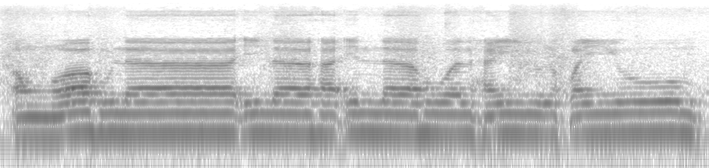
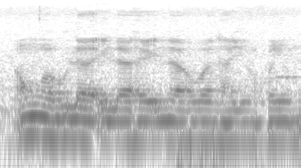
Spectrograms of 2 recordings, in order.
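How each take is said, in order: First: It is recited slowly and calmly. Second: It is recited quickly and hurriedly. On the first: Each word is pronounced clearly one by one. The speaker calls it right. "bacalah dengan tenang" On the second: The reciter wants to finish quickly. The speaker calls it wrong. "dia membaca dengan laju lah"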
